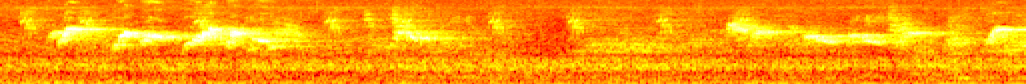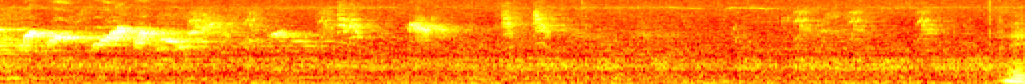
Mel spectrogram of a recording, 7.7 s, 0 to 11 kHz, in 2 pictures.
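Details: Red-whiskered bulbul decoy keeps dueling with wild rivals during trapping, 23 September 2019; loud, lively chirped and slurred phrases come in clusters, with quieter pauses between bursts and faint background hum.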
